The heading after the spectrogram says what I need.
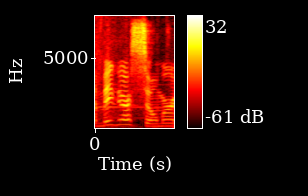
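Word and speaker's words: Midgardsormr: I think either pronunciation works, like Midgar Somer. I think Midgard But I'm Somer. weird. Yeah, Midgar Somer is probably the right way to say it.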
